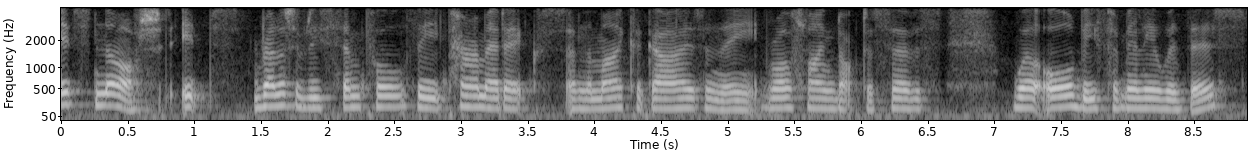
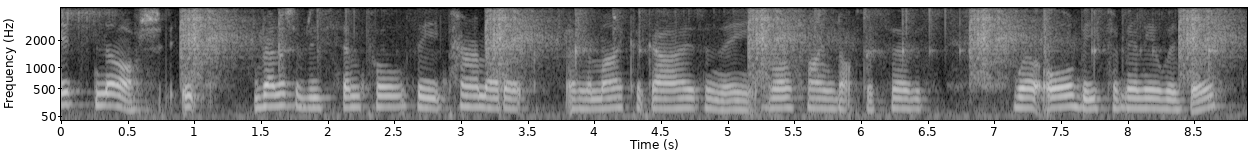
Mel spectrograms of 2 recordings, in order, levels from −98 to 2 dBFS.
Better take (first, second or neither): first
